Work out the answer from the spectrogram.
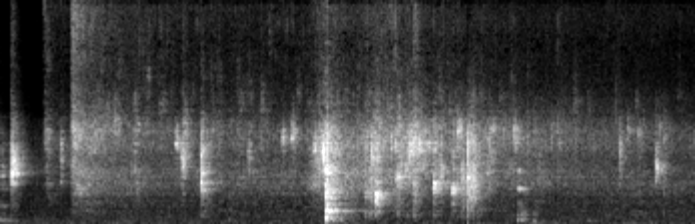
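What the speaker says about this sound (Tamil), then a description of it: "இப்போ எண்ணெய் காஞ்சிருச்சு இதில் வந்து கடுகு போட்டுக்கலாம்" Mustard seeds fry in hot oil, making a continuous close sizzle dotted with sharp crackles and pops that rise and fall over several seconds. No voices are heard.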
